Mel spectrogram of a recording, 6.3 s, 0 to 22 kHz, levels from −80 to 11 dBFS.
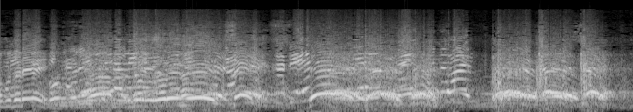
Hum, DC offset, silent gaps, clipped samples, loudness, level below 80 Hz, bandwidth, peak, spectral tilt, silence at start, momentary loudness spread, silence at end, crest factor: none; 0.3%; none; 1%; -6 LUFS; -42 dBFS; 15.5 kHz; 0 dBFS; -2.5 dB/octave; 0 s; 4 LU; 0 s; 6 dB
